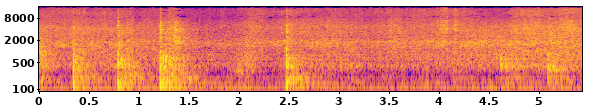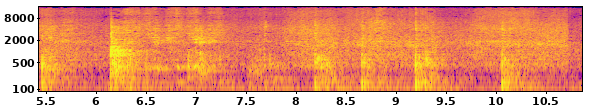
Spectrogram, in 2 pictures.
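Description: Drumstick Manchurian balls are stirred in a sizzling gravy in a pan, with repeated scraping strokes of a utensil against the metal over a continuous frying hiss and occasional louder clanks.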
